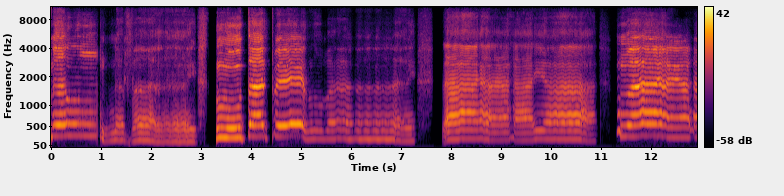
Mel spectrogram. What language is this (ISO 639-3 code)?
por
